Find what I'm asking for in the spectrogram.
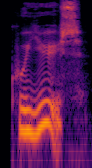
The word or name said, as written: kuriøs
